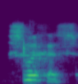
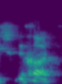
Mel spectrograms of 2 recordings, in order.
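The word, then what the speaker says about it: סליחות: will begin reciting the prayers called Slichas, or the Sephardi pronunciation will be Slichot, the prayers of forgiveness.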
